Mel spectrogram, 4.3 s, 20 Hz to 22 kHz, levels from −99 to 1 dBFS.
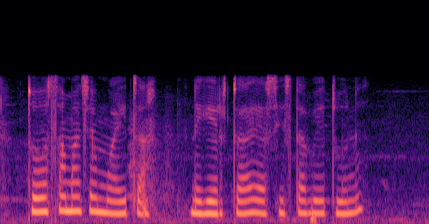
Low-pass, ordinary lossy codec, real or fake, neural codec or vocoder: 5.4 kHz; none; real; none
